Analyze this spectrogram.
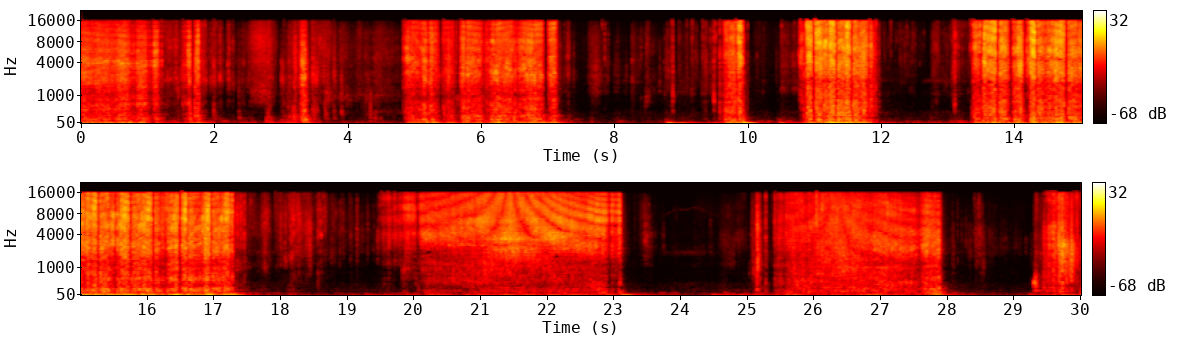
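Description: White Velcro (hook-and-loop) strips being peeled off a red Velcro backing: a series of separate crackling rips, each one to four seconds long, with short silent pauses between pulls.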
